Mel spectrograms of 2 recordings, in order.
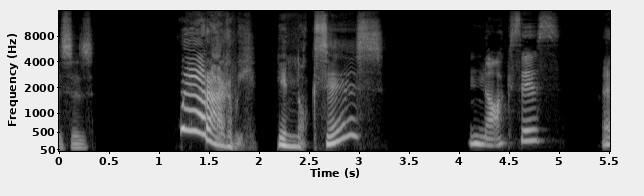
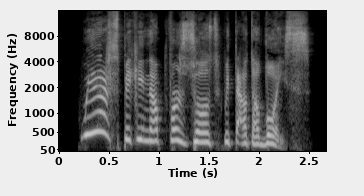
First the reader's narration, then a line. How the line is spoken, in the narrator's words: he snaps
